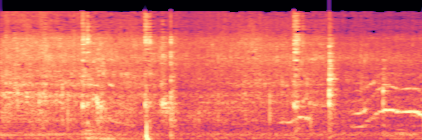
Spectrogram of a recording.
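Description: Chicken gizzards, liver and onions sizzling in hot oil in a steel kadhai, stirred with a metal spatula. The spatula scrapes and clacks against the pan several times over the steady sizzle.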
